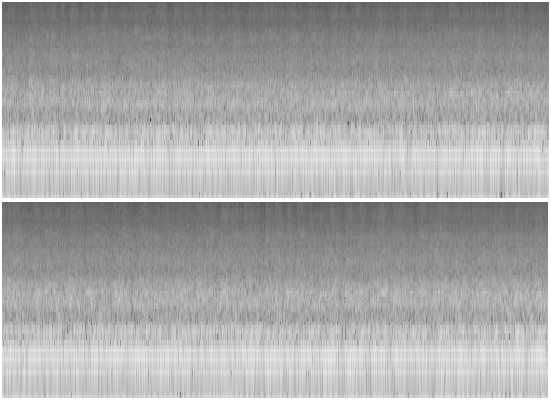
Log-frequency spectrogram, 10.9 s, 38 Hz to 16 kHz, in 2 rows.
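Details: Idle of the V8 in a 1957 Chevy no-prep race car with a manual clutch, after repairs so the valves now seal. A deep, steady rumble with an even beat and no misses or knocks; smooth and healthy.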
